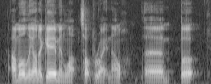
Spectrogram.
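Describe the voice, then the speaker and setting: This is a man speaking. He has an English accent. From England. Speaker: gaming YouTuber. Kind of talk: tutorial; casual chat. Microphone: gaming laptop recording.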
